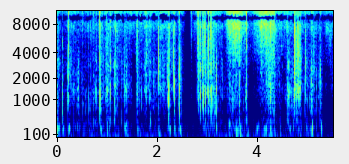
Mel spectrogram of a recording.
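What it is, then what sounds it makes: Cotton fleece sweatpants. Red-painted fingernails scratch along the gathered elastic waistband of brown cotton fleece sweatpants being worn. The result is a quiet, steady stream of dry, crinkly rasping strokes with bright, airy texture, briefly pausing just past the midpoint before continuing.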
